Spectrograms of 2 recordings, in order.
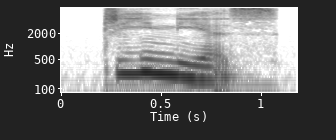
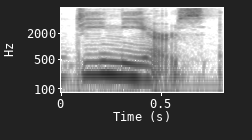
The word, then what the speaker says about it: genius: 我们看这个词不管英音还是美音啊，后面这个音节一定不要读成卷舌的这个的音。应该是 genius, schwa sound. 那我们不要读成了 genius, 应该是 genius.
